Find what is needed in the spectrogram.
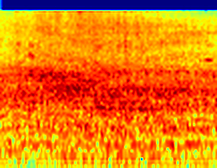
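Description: City traffic passing close by, heard from inside a stopped car: a bus drives past, and the noise swells to its loudest about a second in.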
